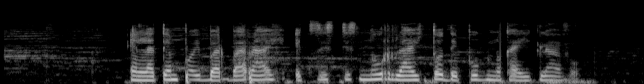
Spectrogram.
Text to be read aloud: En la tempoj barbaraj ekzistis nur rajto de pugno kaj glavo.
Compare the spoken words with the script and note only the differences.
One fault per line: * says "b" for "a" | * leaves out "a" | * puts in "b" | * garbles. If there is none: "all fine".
all fine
